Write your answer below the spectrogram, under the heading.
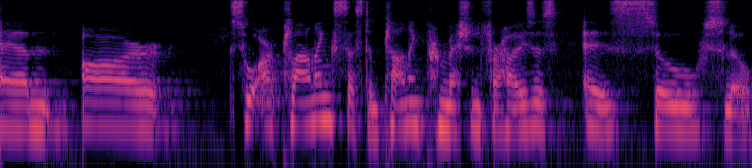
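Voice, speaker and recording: A fairly slow, monotone, flat delivery in a Northern Irish accent, with very even loudness. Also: woman, fairly low pitch for a woman. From Northern Ireland. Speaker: politician. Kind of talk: interview.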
